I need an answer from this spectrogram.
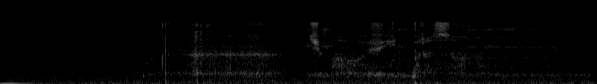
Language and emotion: Russian, sad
